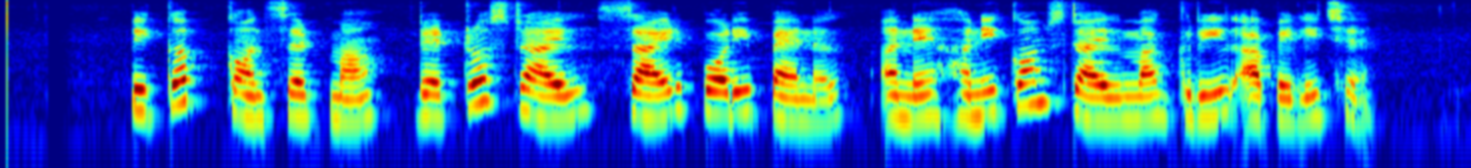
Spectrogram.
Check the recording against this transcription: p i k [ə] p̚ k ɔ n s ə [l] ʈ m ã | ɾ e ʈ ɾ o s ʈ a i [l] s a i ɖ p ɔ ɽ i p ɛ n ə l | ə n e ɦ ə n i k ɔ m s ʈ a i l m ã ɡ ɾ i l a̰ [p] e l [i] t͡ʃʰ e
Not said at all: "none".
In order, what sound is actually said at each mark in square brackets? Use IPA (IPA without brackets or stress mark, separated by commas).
ə, ɾ, l, p, i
